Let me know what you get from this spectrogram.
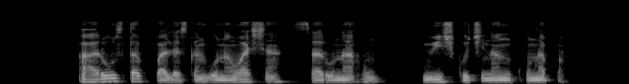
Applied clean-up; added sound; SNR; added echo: none; none; none; none.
